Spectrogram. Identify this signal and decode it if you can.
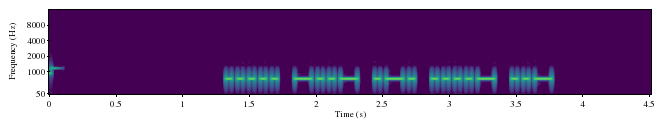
Morse code, heard as a keyed tone, about 29 wpm, 700 Hz. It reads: 5XR4U
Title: Code Groups - 5 Letter:Numbers - 28wpm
